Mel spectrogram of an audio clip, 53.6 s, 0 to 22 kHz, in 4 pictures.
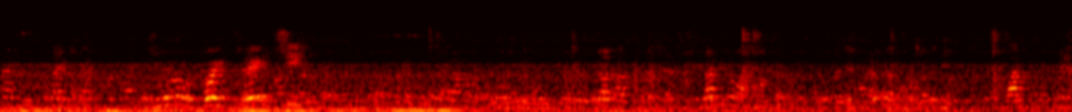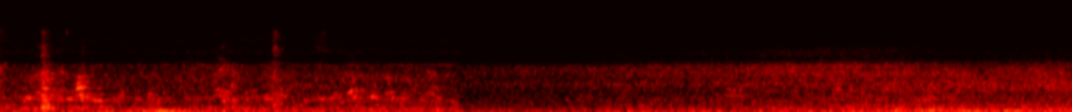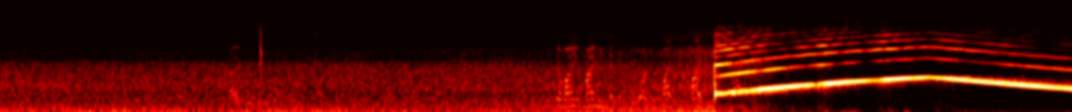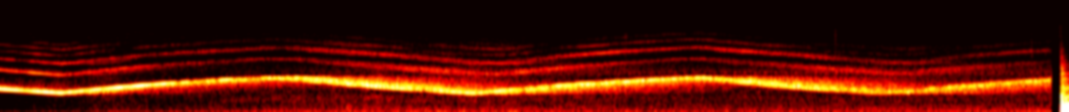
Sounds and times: Speech: 0.0 - 19.2, 29.6 - 30.5, 33.6 - 35.7
Ambulance (siren): 35.7 - 53.5.

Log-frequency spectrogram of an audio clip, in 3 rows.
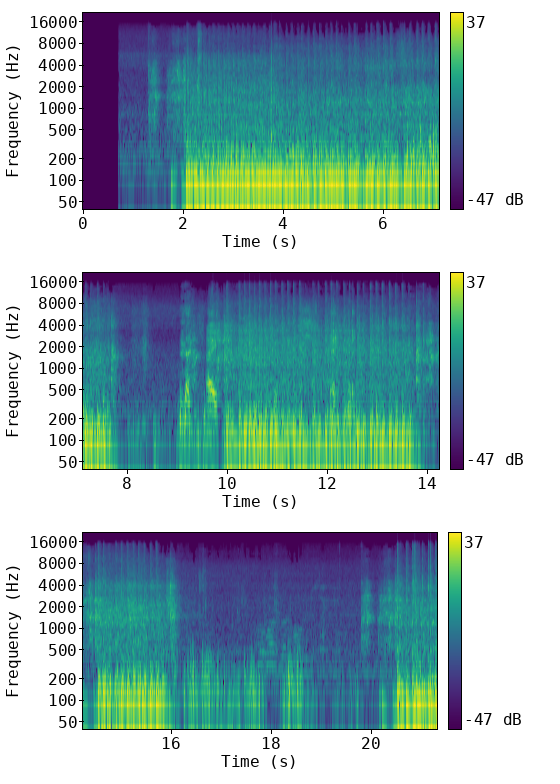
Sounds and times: Engine: 0.8 - 8.0, 9.1 - 16.7, 19.8 - 21.3
Motorcycle: 1.3 - 7.9, 9.2 - 16.4, 19.8 - 21.3
Speech: 9.6 - 9.9, 17.7 - 19.5.

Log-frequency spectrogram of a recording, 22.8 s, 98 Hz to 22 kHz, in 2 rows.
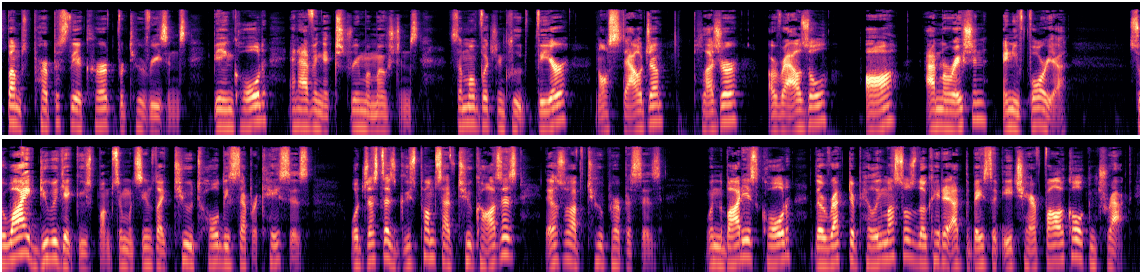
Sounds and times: Speech: 0.0 - 10.7, 11.3 - 22.7.

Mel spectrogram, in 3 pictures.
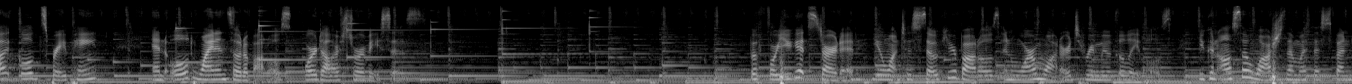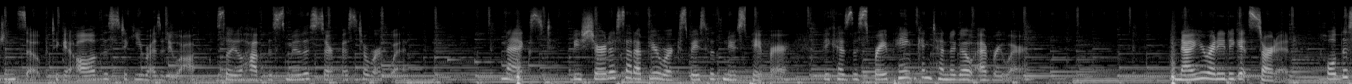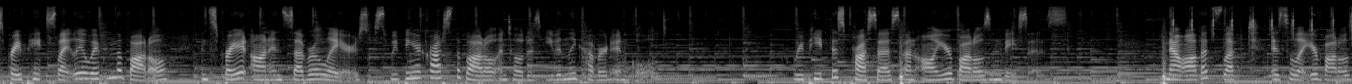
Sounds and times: Speech: 0.0 - 4.2, 7.5 - 17.6, 18.5 - 23.8, 25.2 - 33.7, 35.0 - 37.7, 38.7 - 40.5
Music: 0.0 - 40.5.

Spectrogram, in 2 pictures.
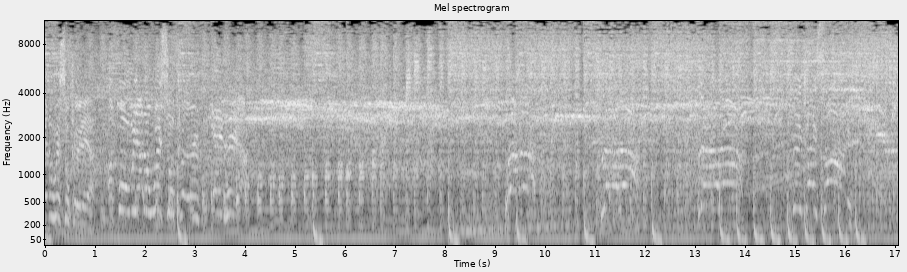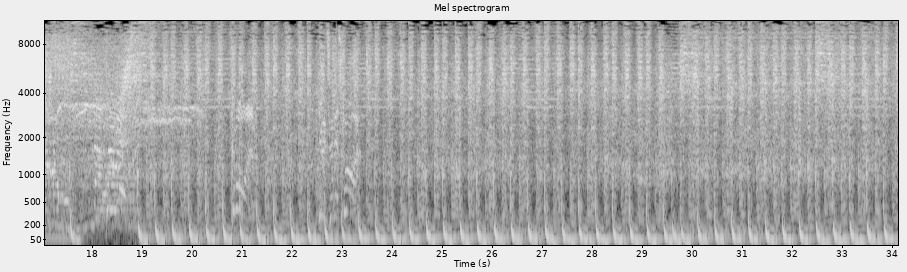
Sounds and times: Music: 0.0 - 34.1.

